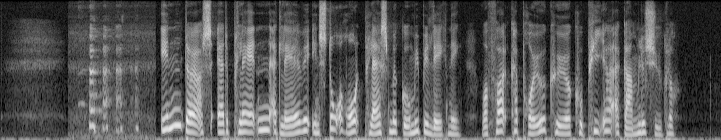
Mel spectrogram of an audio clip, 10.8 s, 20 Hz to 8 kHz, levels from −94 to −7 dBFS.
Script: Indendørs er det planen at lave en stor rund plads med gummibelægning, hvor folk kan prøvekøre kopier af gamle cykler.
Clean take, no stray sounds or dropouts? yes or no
no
